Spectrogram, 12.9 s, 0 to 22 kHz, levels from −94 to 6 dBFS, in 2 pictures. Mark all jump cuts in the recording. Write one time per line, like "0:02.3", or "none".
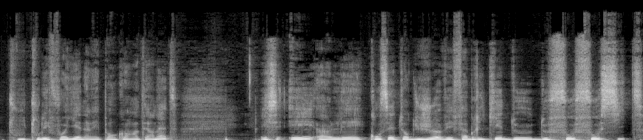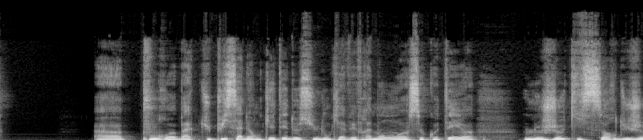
0:05.7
